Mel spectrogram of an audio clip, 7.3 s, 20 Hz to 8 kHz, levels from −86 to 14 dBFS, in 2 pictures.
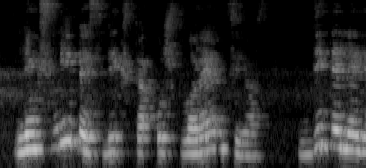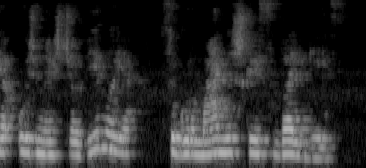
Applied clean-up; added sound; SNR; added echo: none; none; none; none.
